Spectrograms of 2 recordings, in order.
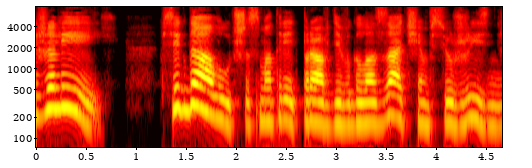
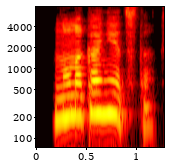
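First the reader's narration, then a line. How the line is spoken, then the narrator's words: Calm. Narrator (Russian): сказал он спокойно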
